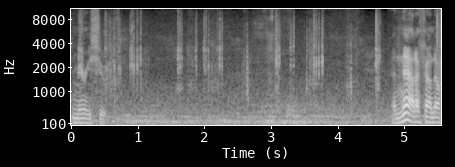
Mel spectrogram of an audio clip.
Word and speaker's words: Marisu: as a child I always thought it was mirasu mirasu no it's maryu m a r i s pronounced marisu and that I found out from Joe my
